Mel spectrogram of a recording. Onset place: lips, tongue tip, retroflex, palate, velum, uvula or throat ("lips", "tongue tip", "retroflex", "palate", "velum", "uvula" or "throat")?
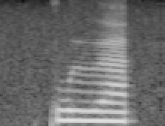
velum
